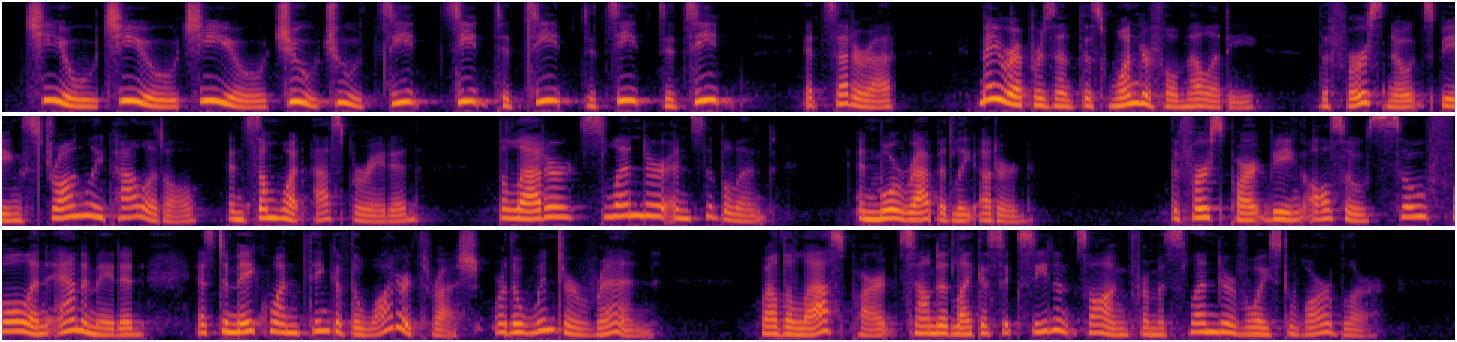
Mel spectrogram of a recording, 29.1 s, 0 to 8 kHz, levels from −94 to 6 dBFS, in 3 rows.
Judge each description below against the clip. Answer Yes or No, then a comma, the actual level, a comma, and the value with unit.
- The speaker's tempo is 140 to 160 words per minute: Yes, average, 155 wpm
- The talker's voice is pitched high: Yes, high, 205 Hz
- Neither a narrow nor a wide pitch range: No, wide, 6.8 semitones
